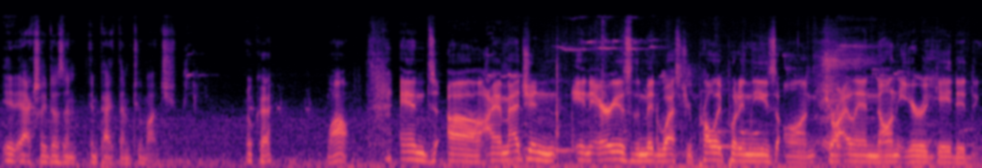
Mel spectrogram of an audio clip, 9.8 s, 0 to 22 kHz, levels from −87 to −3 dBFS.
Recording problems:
animal sounds; noticeable; throughout; 15 dB below the speech

